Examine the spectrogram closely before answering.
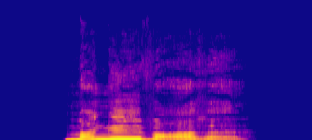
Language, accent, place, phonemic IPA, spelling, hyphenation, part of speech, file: German, Germany, Berlin, /ˈmaŋl̩ˌvaːʁə/, Mangelware, Man‧gel‧wa‧re, noun, De-Mangelware.ogg
- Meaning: scarce good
